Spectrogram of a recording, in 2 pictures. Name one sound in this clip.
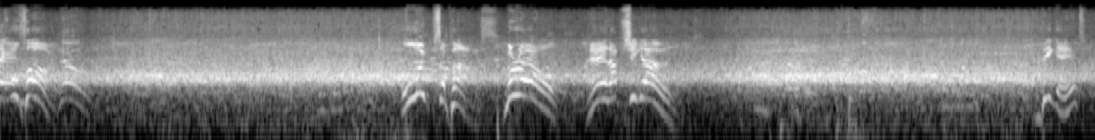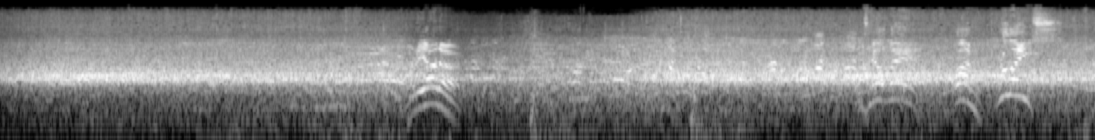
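A large crowd roars and cheers steadily in a stadium.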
